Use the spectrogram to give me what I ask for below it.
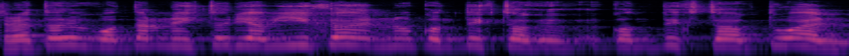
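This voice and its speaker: This man's voice is extremely high-pitched. He talks at a moderate pace with fairly even intonation. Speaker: video blogger. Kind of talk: casual monologue. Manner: halting.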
